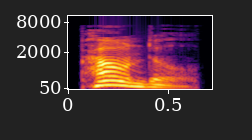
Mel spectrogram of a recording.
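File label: "poundal", British English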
